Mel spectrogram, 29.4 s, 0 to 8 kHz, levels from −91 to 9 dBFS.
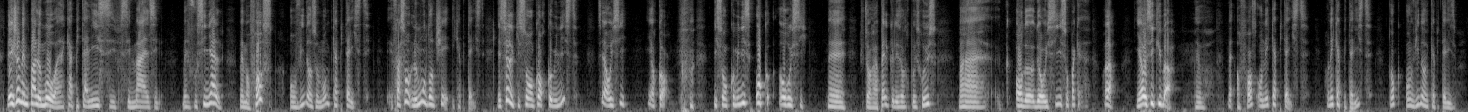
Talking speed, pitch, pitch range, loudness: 180 wpm, 170 Hz, 140-195 Hz, -16 LUFS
